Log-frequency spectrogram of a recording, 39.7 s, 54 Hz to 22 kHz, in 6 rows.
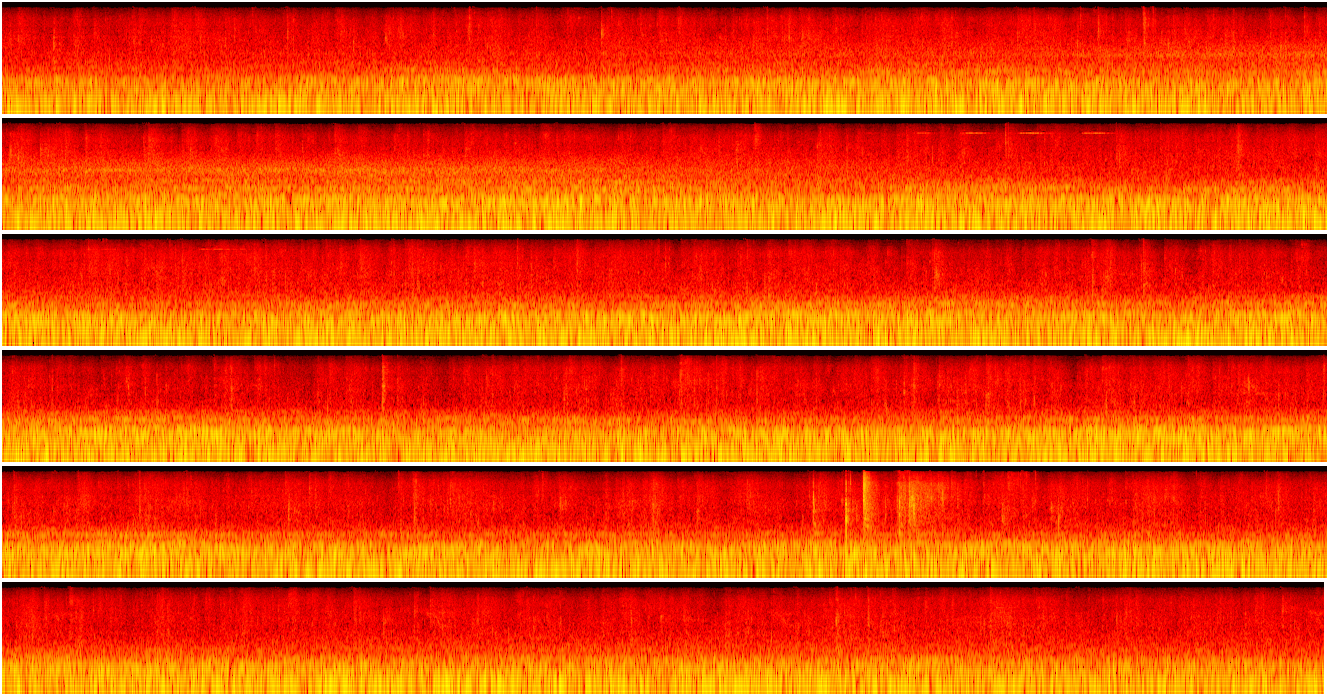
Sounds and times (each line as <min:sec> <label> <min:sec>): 0:26.1 green leaves falling off a tree 0:38.3
0:29.5 leaves struck the microphone 0:32.5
